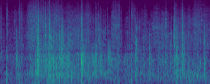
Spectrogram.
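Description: Printed paper sheets rustling and crackling as they are picked up and handled, a dense run of small irregular crackles.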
